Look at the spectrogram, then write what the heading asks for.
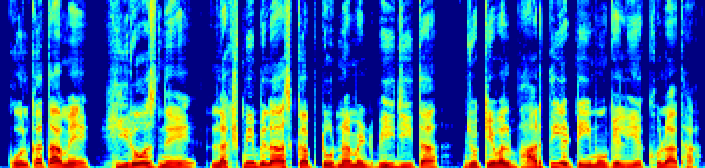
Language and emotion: Hindi, neutral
